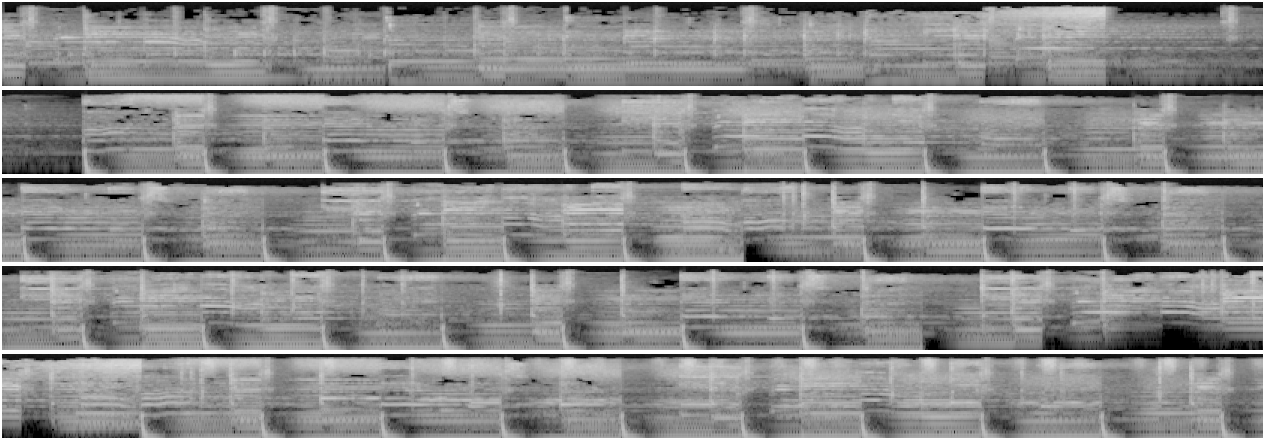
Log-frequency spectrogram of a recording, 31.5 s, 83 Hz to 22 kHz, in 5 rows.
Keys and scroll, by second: 0.9 ctrl+z, 30.6 alt+g.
